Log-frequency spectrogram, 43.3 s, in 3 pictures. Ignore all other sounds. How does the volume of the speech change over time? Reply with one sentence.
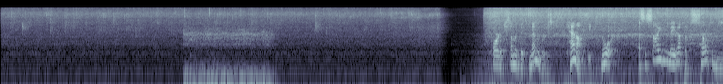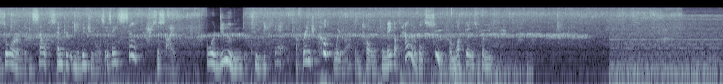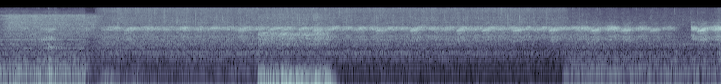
The volume of the speech stays about the same.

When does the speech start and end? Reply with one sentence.
The speech can be heard from 9.8 to 24.3 s.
